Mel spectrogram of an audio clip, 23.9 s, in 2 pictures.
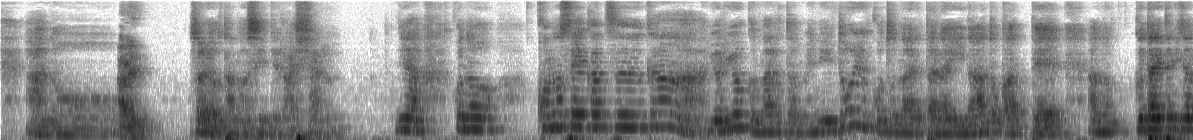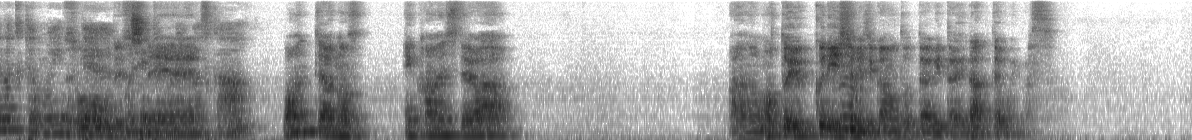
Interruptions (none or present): present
